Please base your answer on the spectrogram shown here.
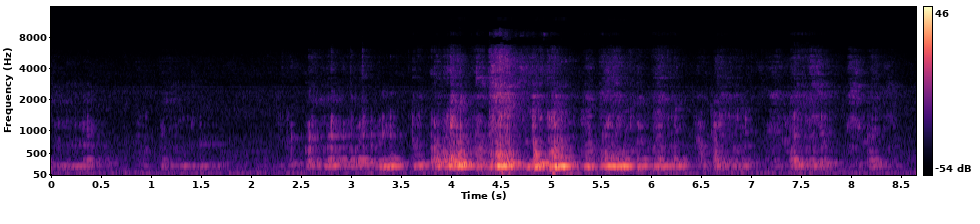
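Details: Lion giving a rough, throaty roar in uneven bursts, loudest around the middle and then trailing off into shorter grunting pulses.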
